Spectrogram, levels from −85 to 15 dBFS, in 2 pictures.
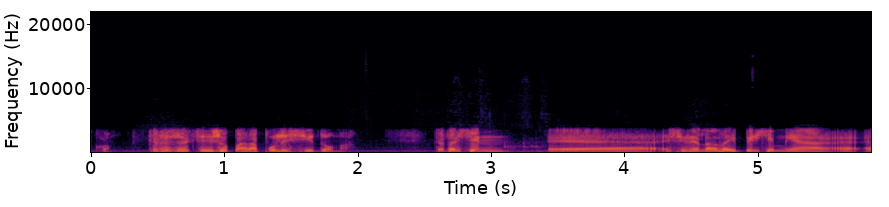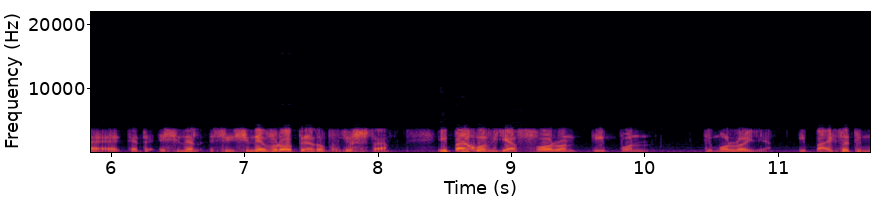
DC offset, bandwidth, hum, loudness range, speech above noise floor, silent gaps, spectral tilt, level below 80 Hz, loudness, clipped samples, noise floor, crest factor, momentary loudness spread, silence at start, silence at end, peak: under 0.1%; 4.5 kHz; none; 2 LU; 27 dB; none; -7.5 dB/octave; -58 dBFS; -26 LUFS; under 0.1%; -53 dBFS; 20 dB; 13 LU; 0.05 s; 0 s; -6 dBFS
